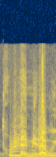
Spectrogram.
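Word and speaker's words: Ptolemy: 이 원문대로 읽지를 않고 왜 톨레미라고 있냐? 이게 앞에 P자가 붙어 있는데 원래대로 읽으면 프톨레마이오스인데 영어에서 이렇게 앞에 P자가 붙어 있고 뒤에 T가 나오면 P를 묵음으로 읽어요.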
